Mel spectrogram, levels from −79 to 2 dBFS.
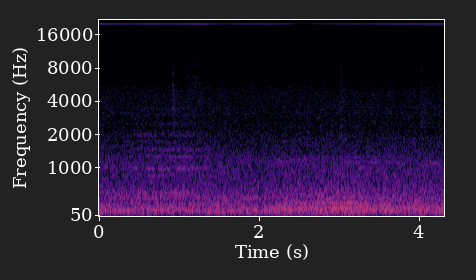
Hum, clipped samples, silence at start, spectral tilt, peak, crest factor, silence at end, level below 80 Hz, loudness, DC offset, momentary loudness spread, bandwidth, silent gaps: none; under 0.1%; 0 s; -7 dB/octave; -28 dBFS; 14 dB; 0 s; -58 dBFS; -42 LUFS; under 0.1%; 4 LU; over 20 kHz; none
